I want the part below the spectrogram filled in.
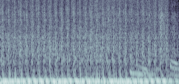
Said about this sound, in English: No, shooting at the wall.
